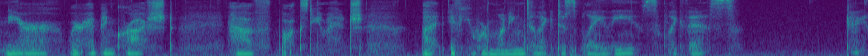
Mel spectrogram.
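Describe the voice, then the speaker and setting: Whispering American woman, slow ASMR storytime. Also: on the low side, vocal fry, a bit bright. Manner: sassy, rambling, emphatic asides. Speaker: ASMR video host.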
